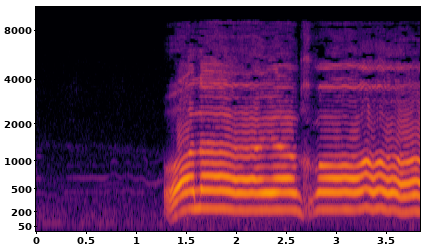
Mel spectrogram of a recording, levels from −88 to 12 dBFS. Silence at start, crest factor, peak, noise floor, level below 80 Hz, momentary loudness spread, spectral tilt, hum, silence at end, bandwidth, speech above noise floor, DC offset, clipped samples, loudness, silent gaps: 1.3 s; 10 dB; -8 dBFS; -56 dBFS; -62 dBFS; 4 LU; -5 dB/octave; none; 0 s; 9.4 kHz; 41 dB; under 0.1%; under 0.1%; -16 LUFS; none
